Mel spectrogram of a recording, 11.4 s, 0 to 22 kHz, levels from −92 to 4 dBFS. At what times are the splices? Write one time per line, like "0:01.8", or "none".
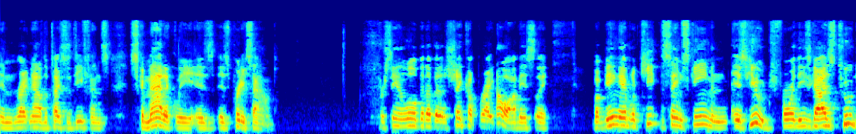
0:05.1
0:06.6
0:09.7

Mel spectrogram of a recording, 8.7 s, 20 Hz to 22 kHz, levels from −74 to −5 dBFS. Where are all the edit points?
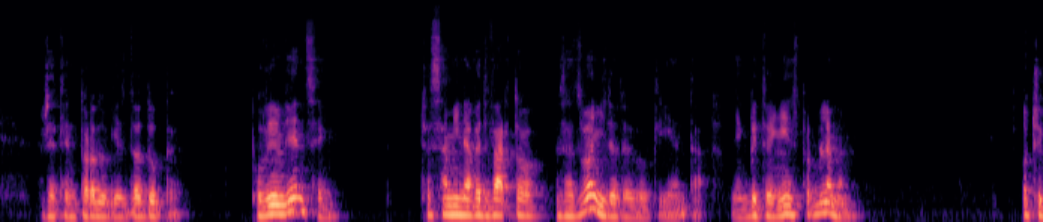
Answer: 0:02.0
0:05.9

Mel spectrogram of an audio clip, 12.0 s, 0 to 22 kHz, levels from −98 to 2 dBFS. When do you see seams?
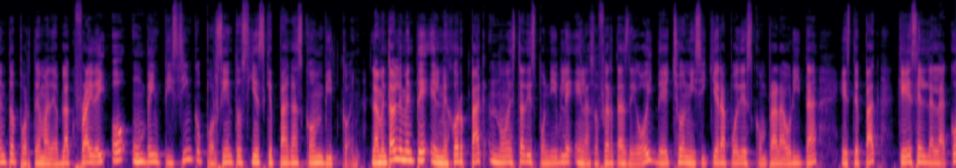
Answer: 0:04.6

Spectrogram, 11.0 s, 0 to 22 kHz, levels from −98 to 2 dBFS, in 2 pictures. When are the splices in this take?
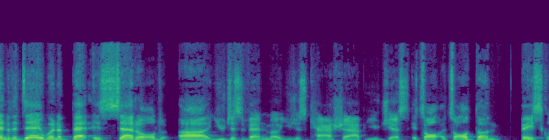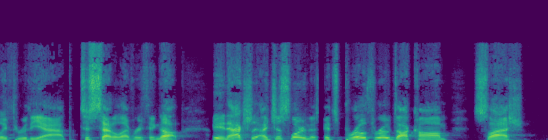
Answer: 0:06.3
0:07.6
0:08.7

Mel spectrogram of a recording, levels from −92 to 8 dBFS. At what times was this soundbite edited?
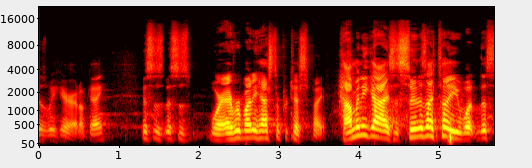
0:01.5
0:03.6

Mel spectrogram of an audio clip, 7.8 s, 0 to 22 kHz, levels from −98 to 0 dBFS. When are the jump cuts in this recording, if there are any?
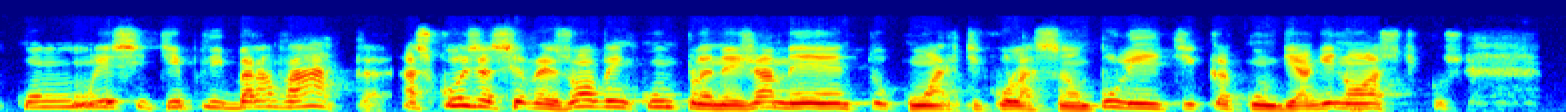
0:02.0

